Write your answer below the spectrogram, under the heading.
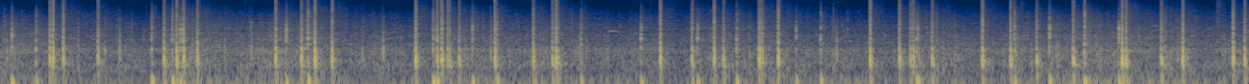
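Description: Starmine fireworks barrage: aerial shells bursting in quick, irregular succession, several loud bangs a second.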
